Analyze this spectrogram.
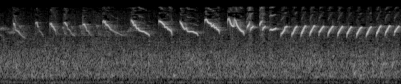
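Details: Caged-bird training recording of white-eye song meant to build fighting spirit: a varied string of high, downward-slurred whistles speeding into a steady, rapid series of identical piercing notes.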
